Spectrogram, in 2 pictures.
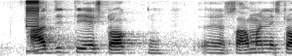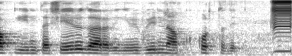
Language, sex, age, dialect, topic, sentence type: Kannada, female, 60-100, Coastal/Dakshin, banking, statement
